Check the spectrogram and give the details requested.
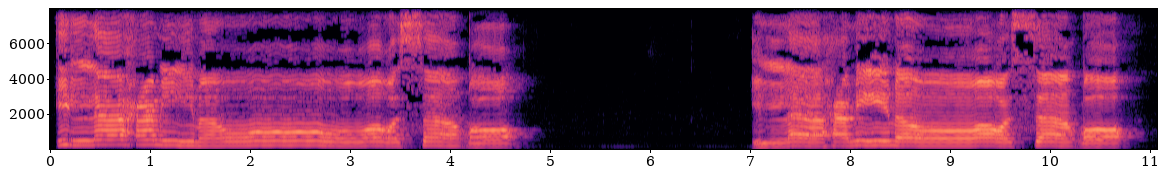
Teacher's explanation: দুই জবরের বামে ওয়াকফ একালিফ টান দিয়ে ওয়াকফ করতে হবে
